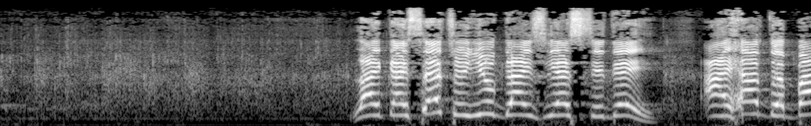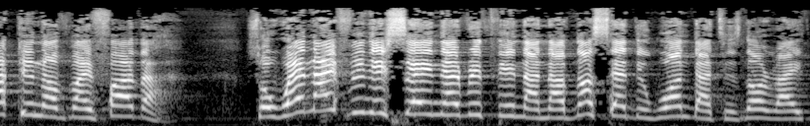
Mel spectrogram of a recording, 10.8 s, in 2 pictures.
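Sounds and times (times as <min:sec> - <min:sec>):
crowd clapping: 0:00.0 - 0:02.6, 0:03.8 - 0:04.7
speech: 0:02.3 - 0:10.8.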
